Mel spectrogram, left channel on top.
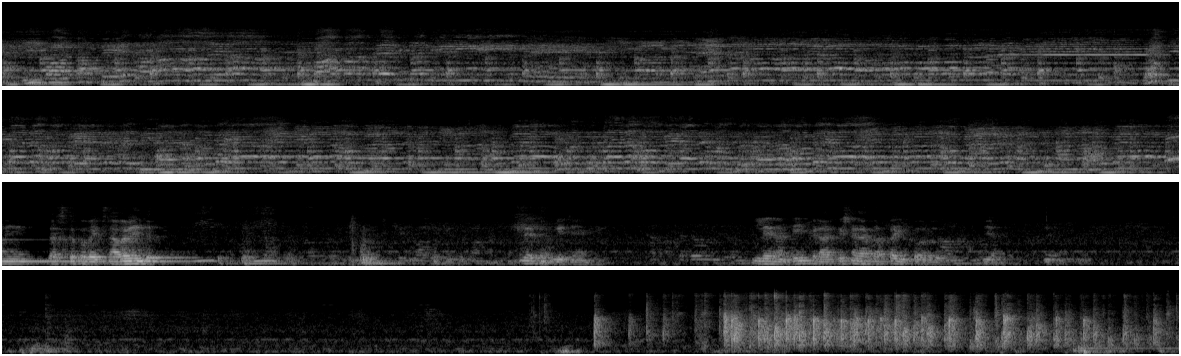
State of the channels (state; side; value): different; both; correlation 0.00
